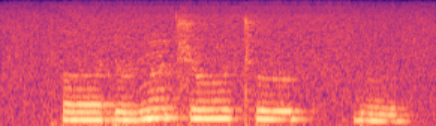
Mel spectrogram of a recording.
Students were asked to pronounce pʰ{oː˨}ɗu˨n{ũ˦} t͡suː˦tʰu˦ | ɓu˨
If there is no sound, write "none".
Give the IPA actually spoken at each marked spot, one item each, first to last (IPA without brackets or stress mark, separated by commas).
oː˨, ũ˦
